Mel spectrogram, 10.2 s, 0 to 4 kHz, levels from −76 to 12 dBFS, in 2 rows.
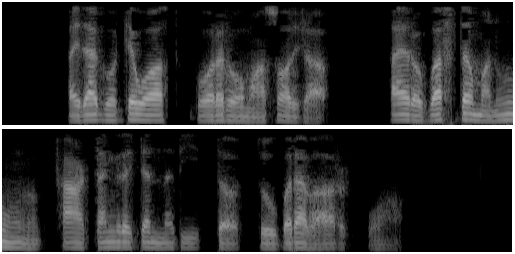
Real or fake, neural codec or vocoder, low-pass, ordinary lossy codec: fake; codec, 16 kHz, 0.3 kbps, FocalCodec; 3.6 kHz; MP3, 16 kbps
